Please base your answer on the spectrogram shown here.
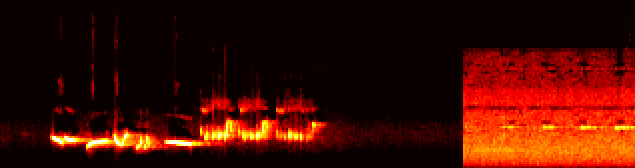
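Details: High, thin song of a fork-tailed sunbird, made of twisting whistled slurs and then buzzy clipped notes over about two and a half seconds. After a pause comes steady hiss, with faint repeated high notes inside it.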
